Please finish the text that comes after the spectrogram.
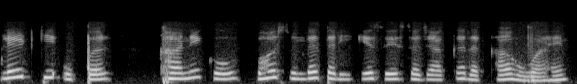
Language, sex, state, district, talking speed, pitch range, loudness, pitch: Hindi, female, Uttar Pradesh, Lalitpur, 145 wpm, 230-275 Hz, -16 LUFS, 255 Hz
